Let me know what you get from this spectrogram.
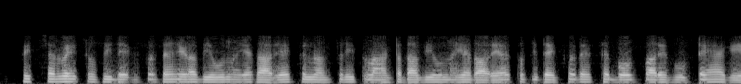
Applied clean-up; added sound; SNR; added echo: neural separator model SepFormer WHAMR!.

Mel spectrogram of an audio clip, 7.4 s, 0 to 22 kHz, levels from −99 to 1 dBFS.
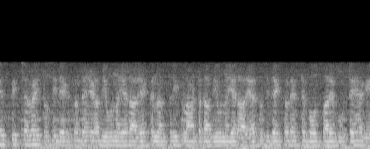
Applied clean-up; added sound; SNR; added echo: none; Piano; 19 dB; reverberation time 0.2 s.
